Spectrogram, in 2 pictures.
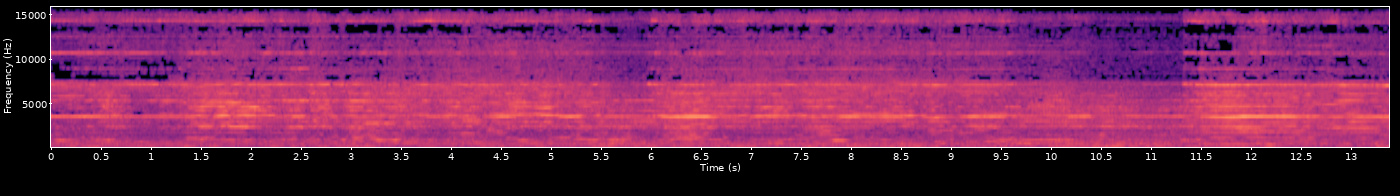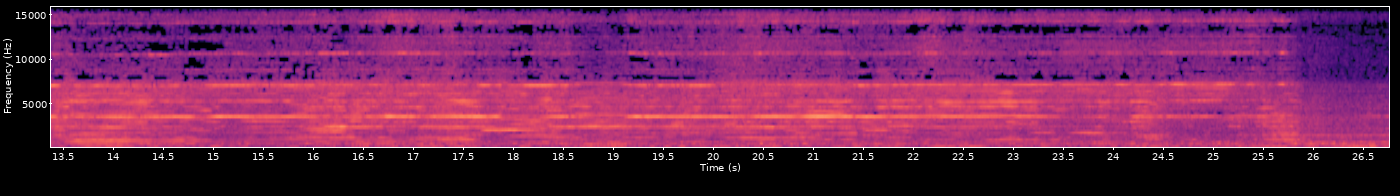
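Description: Table saw ripping a sheet of quarter-inch plywood lengthwise, the blade cutting steadily through the wood, with a shop vacuum running for dust collection.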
